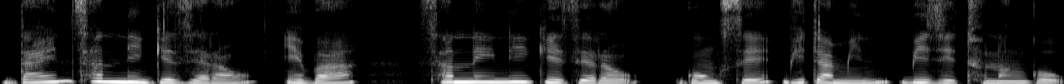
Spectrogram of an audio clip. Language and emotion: Bodo, neutral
